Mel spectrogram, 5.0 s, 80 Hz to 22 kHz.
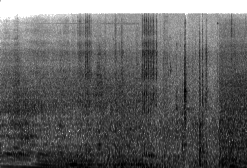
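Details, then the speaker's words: Mazda MX-5 Miata NA 1.6 with homemade welded custom exhaust with thick muffler and deadening, possible exhaust leak behind the catalytic converter, driving: engine revs down then cruises, harsh raspy exhaust edge over road noise; raspy exhaust note. "well that's the exhaust which not particularly that happy with it it is really raspy and everything even with the thick Muffler and all the deadening"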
